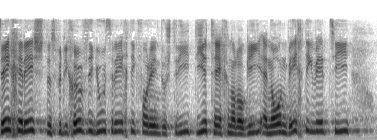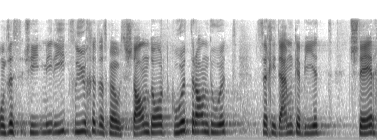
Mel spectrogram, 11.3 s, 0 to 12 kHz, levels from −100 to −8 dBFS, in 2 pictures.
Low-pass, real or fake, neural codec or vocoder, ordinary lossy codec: 7.2 kHz; real; none; none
